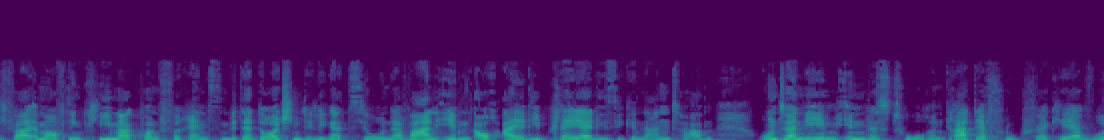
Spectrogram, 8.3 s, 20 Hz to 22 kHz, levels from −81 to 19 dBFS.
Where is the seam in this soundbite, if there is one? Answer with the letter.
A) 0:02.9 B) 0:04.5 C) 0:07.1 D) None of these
C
